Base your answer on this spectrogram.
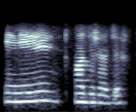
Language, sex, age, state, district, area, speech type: Nepali, female, 45-60, West Bengal, Darjeeling, rural, conversation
